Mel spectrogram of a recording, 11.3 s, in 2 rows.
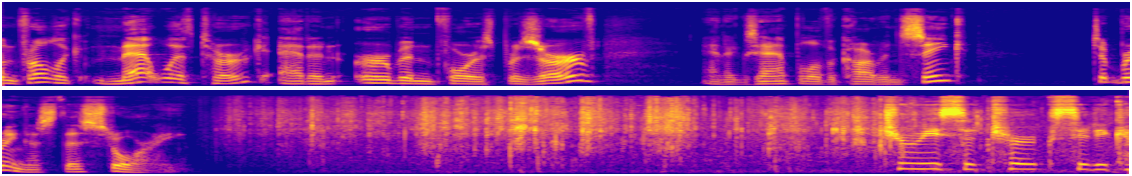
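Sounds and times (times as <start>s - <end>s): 
speech: 0.0s - 7.3s, 10.1s - 11.2s
footsteps of a person and a black lab hiking into the deeply shaded Brooks Hummel Forest Preserve: 6.7s - 11.2s.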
